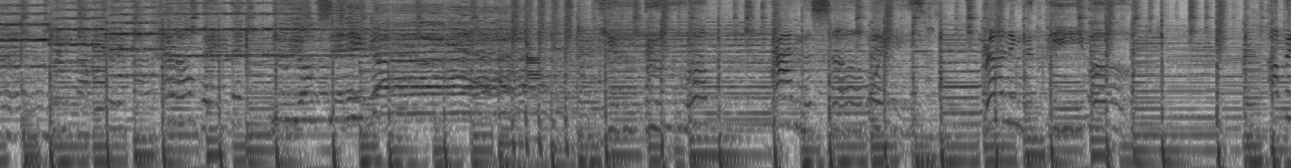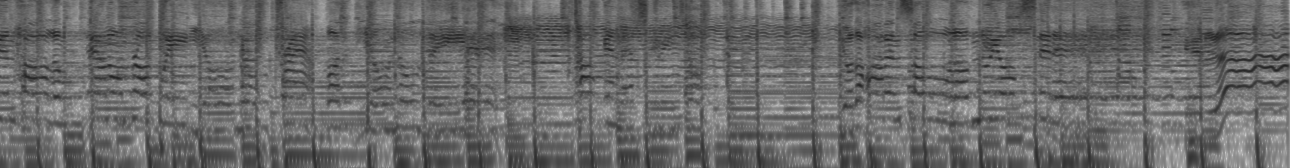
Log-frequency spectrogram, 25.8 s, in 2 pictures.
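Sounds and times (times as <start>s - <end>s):
disco music: 0.0s - 25.7s.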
